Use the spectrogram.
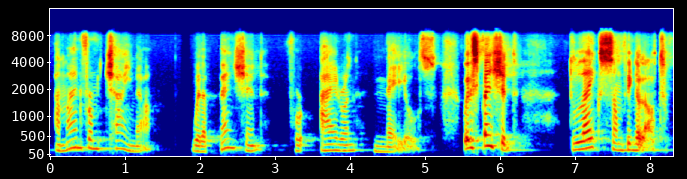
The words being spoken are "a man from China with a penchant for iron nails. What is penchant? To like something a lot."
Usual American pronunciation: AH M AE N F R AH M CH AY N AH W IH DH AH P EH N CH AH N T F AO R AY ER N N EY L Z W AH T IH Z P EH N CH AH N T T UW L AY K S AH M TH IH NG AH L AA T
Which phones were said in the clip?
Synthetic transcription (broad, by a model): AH M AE N F R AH M CH AY N AH W IH DH AH P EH N SH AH N F AO R AY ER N N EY L S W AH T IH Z P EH N SH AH N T T UW L AY K S AH M TH IH NG AH L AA T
